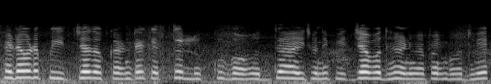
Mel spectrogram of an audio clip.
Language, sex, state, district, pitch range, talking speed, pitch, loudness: Odia, female, Odisha, Khordha, 255-290 Hz, 185 wpm, 275 Hz, -16 LUFS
